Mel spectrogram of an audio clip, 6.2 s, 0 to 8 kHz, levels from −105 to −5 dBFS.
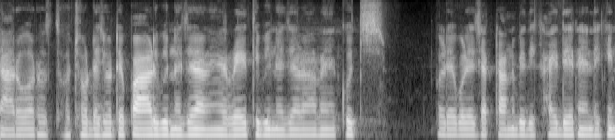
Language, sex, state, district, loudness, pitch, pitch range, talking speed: Hindi, male, Chhattisgarh, Kabirdham, -22 LUFS, 130 Hz, 125-130 Hz, 235 wpm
